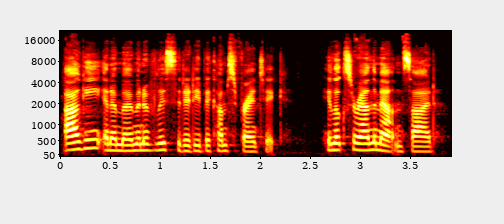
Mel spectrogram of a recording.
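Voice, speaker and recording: A woman's voice: medium pitch, quick pace. A woman reading scripted narration and stage directions as narrator at a table read.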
